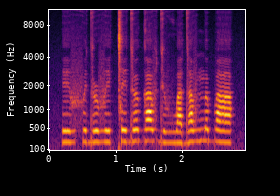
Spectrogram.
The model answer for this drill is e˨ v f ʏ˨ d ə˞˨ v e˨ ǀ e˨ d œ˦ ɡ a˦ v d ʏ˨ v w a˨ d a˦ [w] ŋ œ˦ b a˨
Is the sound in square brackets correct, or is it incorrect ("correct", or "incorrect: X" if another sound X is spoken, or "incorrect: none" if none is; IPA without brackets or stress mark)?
incorrect: v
